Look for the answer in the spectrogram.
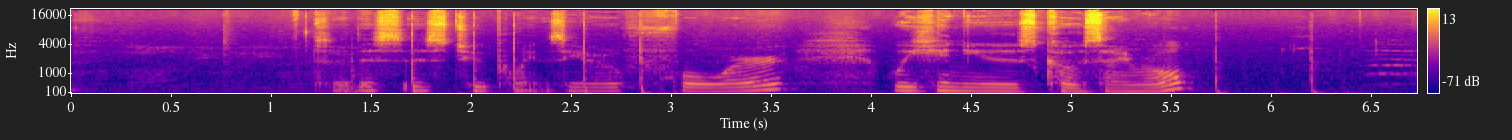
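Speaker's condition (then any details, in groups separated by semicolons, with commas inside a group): No condition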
